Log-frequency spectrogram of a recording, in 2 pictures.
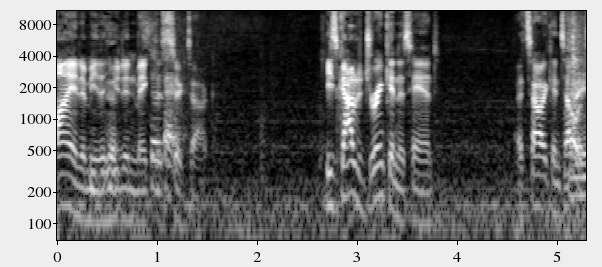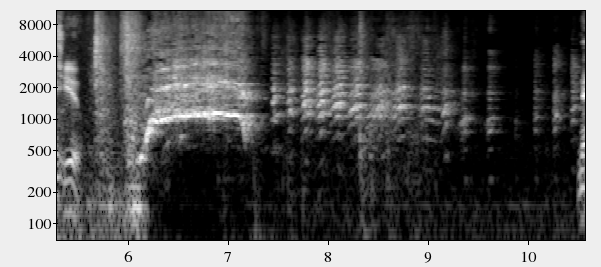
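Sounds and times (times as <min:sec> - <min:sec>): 
speech: 0:00.0 - 0:01.6, 0:02.7 - 0:03.9, 0:04.6 - 0:06.4
high-pitched scream from a video: 0:06.1 - 0:07.4
laughter: 0:07.2 - 0:10.5.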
